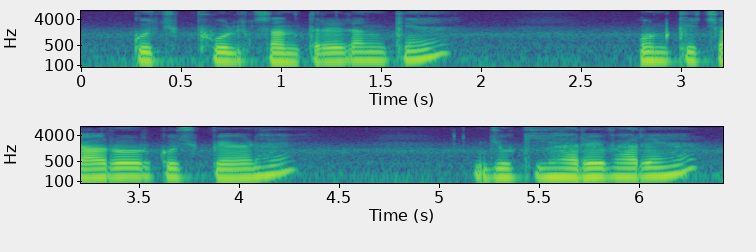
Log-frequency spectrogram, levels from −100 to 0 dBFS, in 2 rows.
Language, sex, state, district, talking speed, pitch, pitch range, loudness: Hindi, male, Uttar Pradesh, Budaun, 150 wpm, 145 Hz, 140-150 Hz, -19 LUFS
